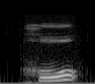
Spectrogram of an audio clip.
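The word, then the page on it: hu: tone 2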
